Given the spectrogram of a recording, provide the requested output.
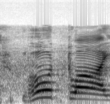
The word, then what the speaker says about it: ভূত্বা: ইয়েষাম চ ত্বম, ইয়েষা যেষা আছে উচ্চারণ হবে ইয়েষাম চ ত্বম বহুমতো ভূত্বা, তার নিচে বফলা থাকায় তুয়া উচ্চারণ, ভূত্বা ইয়াস্যসি, যাস্যসি আছে উচ্চারণ হবে ইয়া, ইয়াস্যসি লাঘবম, লাঘবম।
